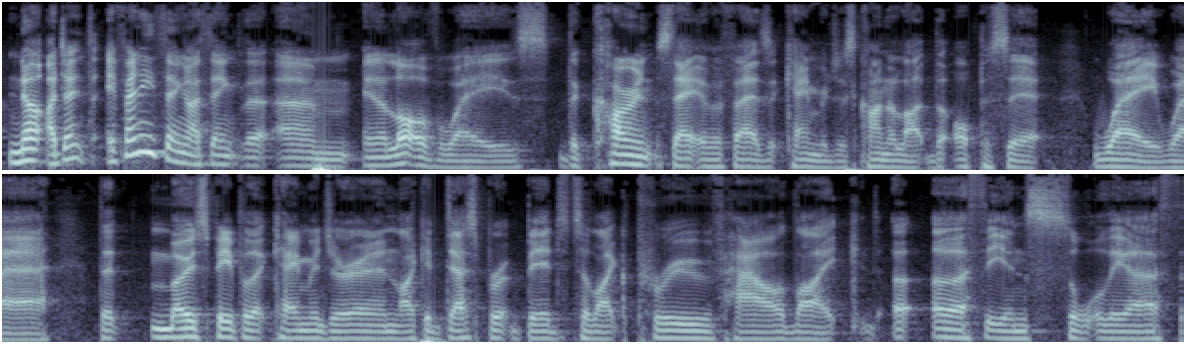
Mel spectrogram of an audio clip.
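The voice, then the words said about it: Slightly posh upper-class English accent. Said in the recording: “I wouldn't say neutral. You're like slightly upper. Yeah. A little bit posh.”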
